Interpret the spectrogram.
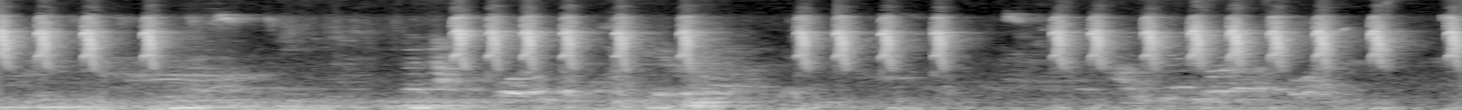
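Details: Bar-winged prinia screaming, recorded to attract wild prinias: series of sharp, harsh high notes delivered in quick runs of four to eight, separated by brief gaps, with a soft low rumble beneath.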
